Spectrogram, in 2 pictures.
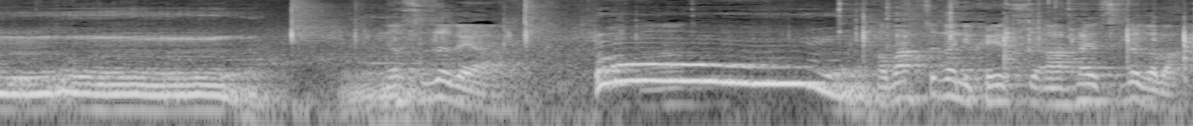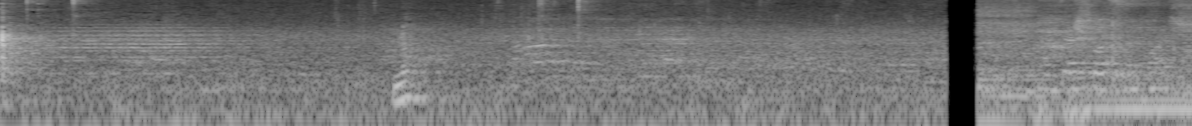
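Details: Pet Alaskan Malamute named Luoluo reacting after its owner scares it with a mask: a steady drawn-out tone, then a loud arched howl that rises and falls over about a second and a half, with human speech and background music.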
